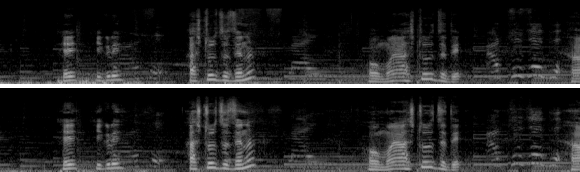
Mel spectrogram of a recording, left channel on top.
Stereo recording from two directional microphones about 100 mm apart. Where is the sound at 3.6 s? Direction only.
40° right (ahead or behind).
